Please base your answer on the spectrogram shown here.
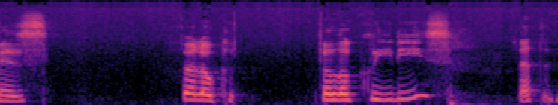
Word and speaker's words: Philoctetes: His full name is Philocletes. That's a T. Philocletes.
